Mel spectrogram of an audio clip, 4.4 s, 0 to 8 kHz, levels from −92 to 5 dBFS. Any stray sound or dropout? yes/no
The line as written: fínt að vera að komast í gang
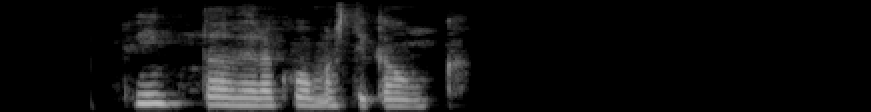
no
